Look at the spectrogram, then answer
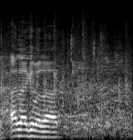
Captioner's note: laughter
